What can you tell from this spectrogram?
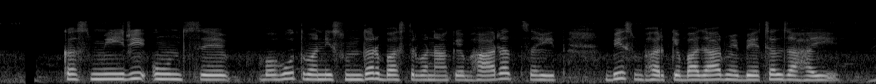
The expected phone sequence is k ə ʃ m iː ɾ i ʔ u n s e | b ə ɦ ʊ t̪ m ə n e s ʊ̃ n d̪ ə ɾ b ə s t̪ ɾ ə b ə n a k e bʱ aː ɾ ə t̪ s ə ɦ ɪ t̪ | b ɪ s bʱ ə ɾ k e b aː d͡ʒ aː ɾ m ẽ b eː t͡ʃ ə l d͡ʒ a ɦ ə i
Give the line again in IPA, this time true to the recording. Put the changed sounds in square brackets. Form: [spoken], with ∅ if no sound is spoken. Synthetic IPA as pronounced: k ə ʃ m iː ɾ i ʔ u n s e | b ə ɦ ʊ t̪ m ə n [i] s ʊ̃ n d̪ ə ɾ b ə s t̪ ɾ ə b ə n a k e bʱ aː ɾ ə t̪ s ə ɦ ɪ t̪ | b ɪ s bʱ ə ɾ k e b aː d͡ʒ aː ɾ m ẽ b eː t͡ʃ ə l d͡ʒ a ɦ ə i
